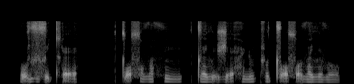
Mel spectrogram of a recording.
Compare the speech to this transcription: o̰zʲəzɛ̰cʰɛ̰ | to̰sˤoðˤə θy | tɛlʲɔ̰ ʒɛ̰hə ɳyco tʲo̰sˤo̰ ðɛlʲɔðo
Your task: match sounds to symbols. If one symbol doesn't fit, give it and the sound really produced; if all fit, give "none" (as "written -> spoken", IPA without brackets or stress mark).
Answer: none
